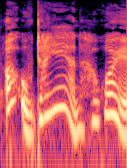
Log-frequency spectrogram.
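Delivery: high, lilting friendly greeting; welcoming. Retold or imitated. Client softening as he recognises his coach on the phone, welcoming. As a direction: pitch jumps up in pleased recognition. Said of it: "it's the welcoming and that welcoming connection".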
